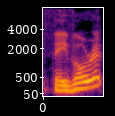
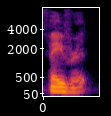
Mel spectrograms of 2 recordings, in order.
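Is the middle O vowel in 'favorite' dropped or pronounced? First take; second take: Pronounced; Dropped. First: The middle O vowel is clearly pronounced. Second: The middle O vowel is dropped. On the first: "I should always include that O in my enunciation" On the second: "instead of favorite"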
